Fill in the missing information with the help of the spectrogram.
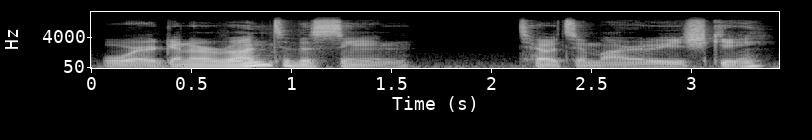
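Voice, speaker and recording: A man playing an aloof, eccentric young detective in an anime dub, with a deadpan, theatrical delivery and a weary air. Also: low-pitched, moderate pace, smooth. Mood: curt, dry.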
